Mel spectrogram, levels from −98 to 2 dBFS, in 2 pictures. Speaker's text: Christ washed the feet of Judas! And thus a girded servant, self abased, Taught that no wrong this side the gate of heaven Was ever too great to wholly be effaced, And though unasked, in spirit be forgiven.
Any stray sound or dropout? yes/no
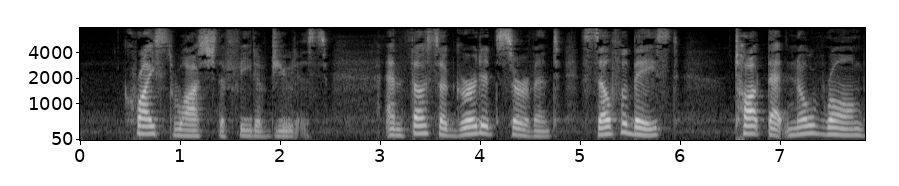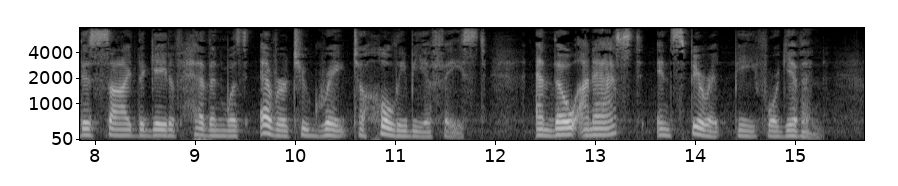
no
